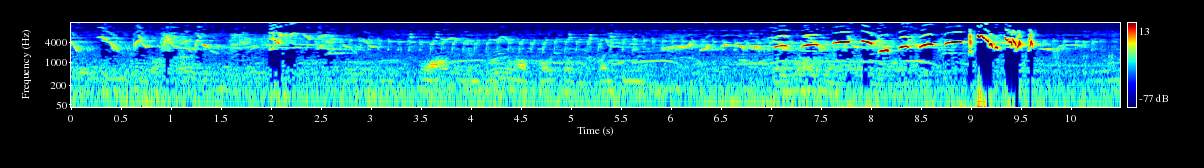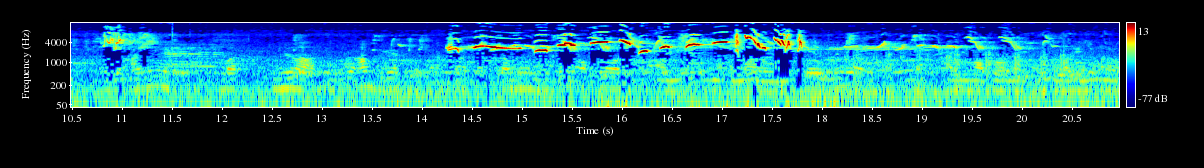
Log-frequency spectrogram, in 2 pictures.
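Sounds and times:
Oriental magpie-robin calls: 0:00.0 - 0:11.9, 0:13.4 - 0:20.9.

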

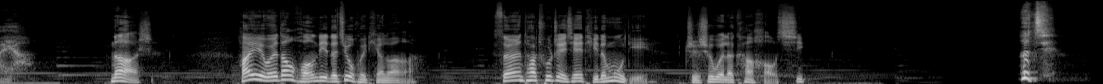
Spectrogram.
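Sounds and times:
speech: 0:01.1 - 0:01.6, 0:02.4 - 0:04.2, 0:05.0 - 0:08.2, 0:10.2 - 0:10.6
person sneezing: 0:10.2 - 0:10.7.

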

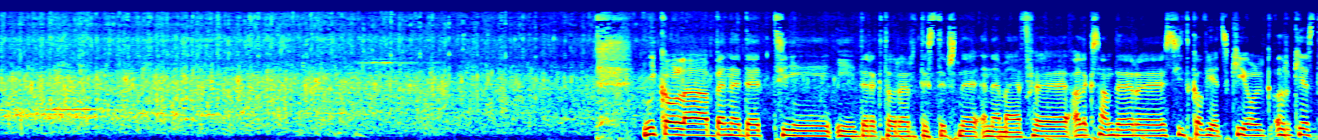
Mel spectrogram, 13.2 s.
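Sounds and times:
concert audience standing ovation applause: 0:00.0 - 0:10.5
speech: 0:06.4 - 0:13.1.

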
